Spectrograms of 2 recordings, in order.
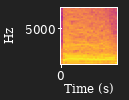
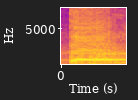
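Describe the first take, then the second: First: The t is released without a puff of air. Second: The t is released with a strong puff of air. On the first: The speaker calls it wrong. "Kalau kita kata ta, itu kurang tepat" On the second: The speaker calls it right. "Kalau kata ta, baru kata ah, itu tepat"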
